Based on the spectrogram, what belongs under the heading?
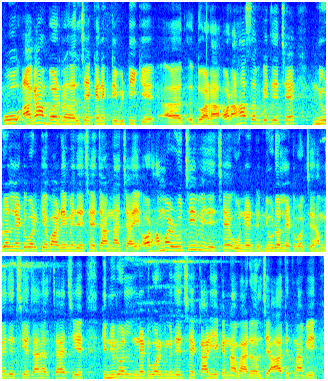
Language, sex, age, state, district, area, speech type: Maithili, male, 18-30, Bihar, Purnia, urban, spontaneous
